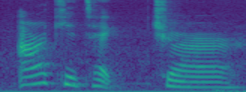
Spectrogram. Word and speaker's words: architecture: Architecture. Architecture. Đó. Architecture là chữ CH này đọc là gì? Là bằng với chữ K ha.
